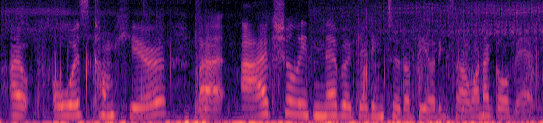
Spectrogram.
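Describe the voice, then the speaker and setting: A woman speaks at a high pitch and a moderate pace. Noticeable background noise and audible room echo surround her voice. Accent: Japanese. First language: Japanese. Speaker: urban explorer vlogger. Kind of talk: casual vlog walkthrough. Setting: outdoors. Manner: animated. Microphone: bad audio.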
